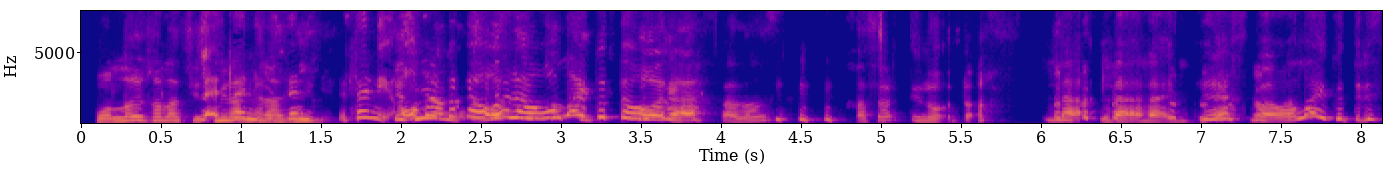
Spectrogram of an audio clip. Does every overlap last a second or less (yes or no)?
no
